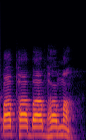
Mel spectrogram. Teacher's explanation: पावर्ग, पावर्ग ओष्ठ से बोला जाता है। ओष्ठ से बोला जाता है, पा, फा, बा, भा, मा।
